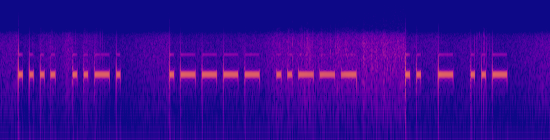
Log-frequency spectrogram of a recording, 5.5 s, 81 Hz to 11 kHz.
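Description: Morse code, heard as a keyed tone, about 22 wpm, 810 Hz, with radio noise. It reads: HF 12 ITU
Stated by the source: Morse from KPH's Night of Nights XX maritime radiotelegraphy event, received in Chiapas, Mexico about 3,800 km away on a Kenwood R-600 with a grounded 10 m long-wire antenna.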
